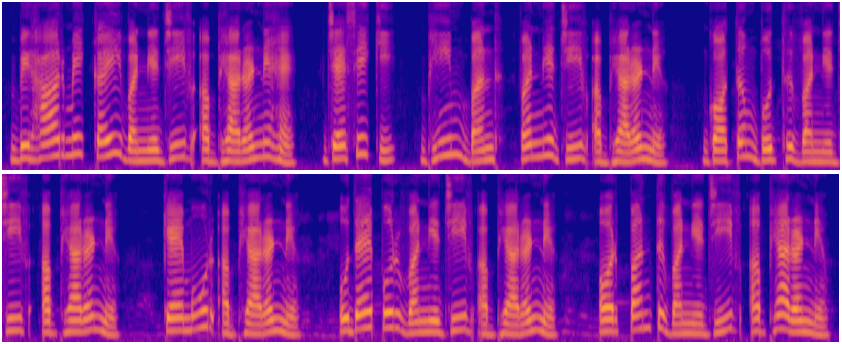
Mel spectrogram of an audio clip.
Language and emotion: Hindi, neutral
